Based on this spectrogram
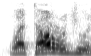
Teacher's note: لاحظ تفخيم الراء لأنها ساكنة، وأيضا ما لا يرجون لأن الراء ساكنة وقبل مفتوح تفخم الراء.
